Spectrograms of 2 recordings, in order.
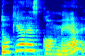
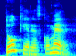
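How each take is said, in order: First: It has question intonation. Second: It has statement intonation.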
